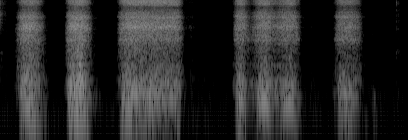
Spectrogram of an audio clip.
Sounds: Sniff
